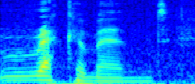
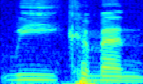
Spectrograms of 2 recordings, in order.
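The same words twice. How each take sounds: First: The first syllable is not a prefix 're'. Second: The first syllable is a full prefix 're'. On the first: The speaker calls it right. "it's recommend" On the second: The speaker calls it wrong. "It's not a re, it's a false prefix. It's not like to recommend something"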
